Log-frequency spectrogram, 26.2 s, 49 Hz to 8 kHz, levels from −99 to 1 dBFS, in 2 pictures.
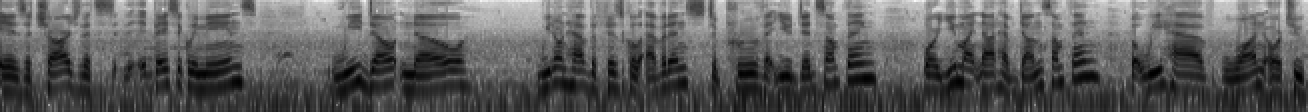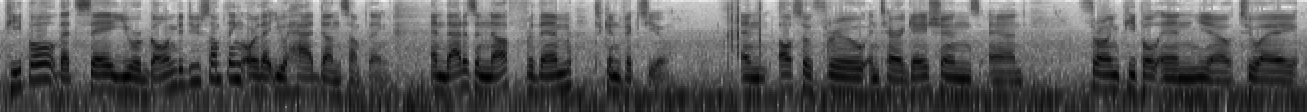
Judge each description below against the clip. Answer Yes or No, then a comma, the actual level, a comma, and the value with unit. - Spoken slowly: No, average, 165 wpm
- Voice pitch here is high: No, low, 125 Hz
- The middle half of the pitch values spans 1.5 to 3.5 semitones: No, average, 5.2 semitones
